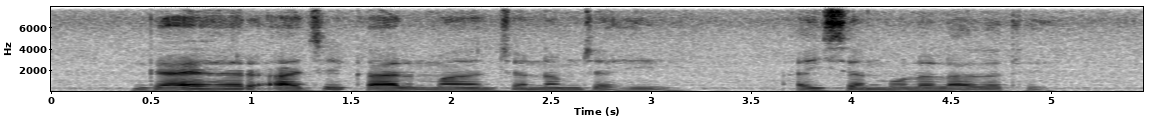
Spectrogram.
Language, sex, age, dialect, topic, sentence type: Chhattisgarhi, male, 56-60, Central, agriculture, statement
